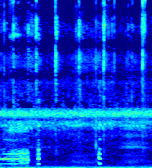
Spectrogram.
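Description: A hen clucks a few short, rising notes, fairly faint and distant, over a low steady hum of background noise.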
